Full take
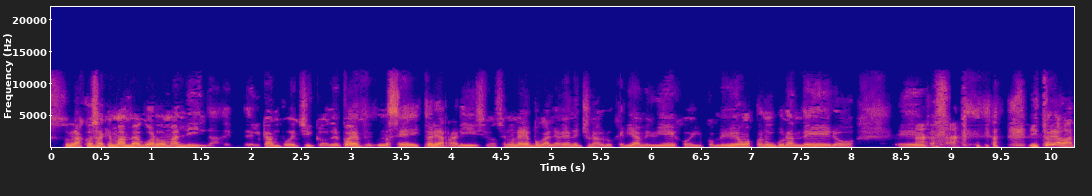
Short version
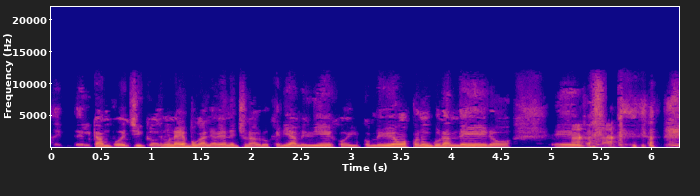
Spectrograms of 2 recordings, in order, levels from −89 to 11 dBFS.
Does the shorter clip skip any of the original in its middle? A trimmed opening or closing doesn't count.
yes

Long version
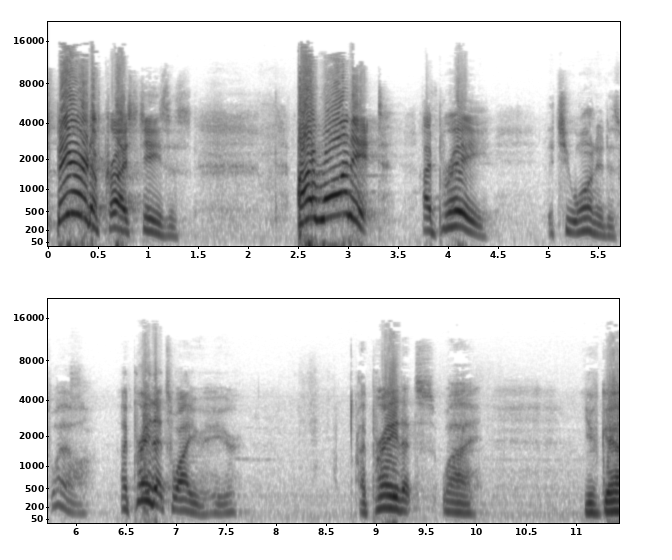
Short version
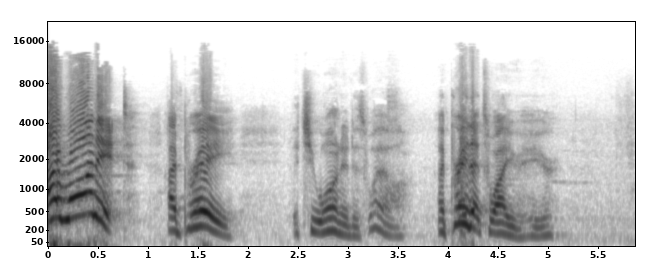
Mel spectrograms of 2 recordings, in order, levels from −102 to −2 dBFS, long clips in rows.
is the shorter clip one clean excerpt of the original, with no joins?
yes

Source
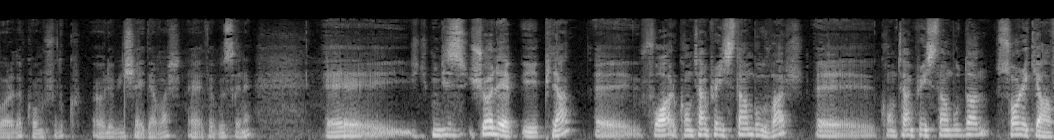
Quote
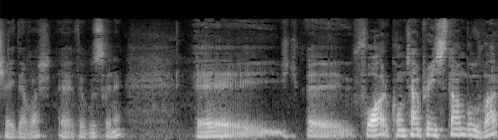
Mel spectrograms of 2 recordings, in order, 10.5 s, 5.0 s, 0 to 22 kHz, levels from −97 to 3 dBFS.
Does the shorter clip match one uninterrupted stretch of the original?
no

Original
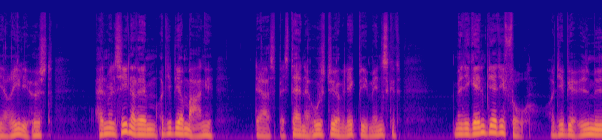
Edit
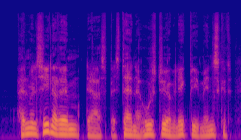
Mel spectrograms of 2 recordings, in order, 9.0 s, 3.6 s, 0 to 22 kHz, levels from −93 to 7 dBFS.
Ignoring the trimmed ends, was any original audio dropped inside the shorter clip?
yes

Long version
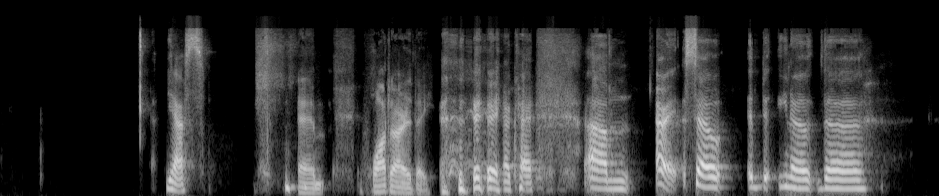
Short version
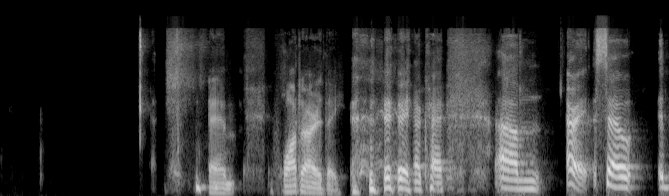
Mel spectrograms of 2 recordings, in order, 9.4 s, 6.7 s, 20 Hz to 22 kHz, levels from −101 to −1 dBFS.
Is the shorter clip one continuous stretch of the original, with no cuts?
no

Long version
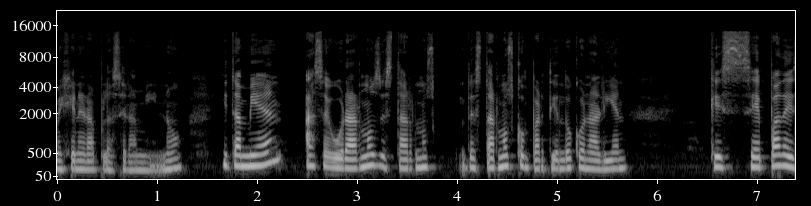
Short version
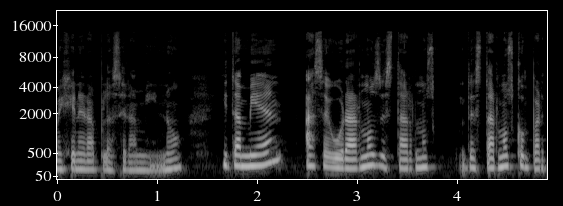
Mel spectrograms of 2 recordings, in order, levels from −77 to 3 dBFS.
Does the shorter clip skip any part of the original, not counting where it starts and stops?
no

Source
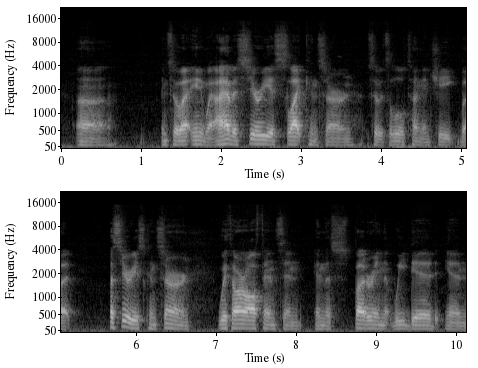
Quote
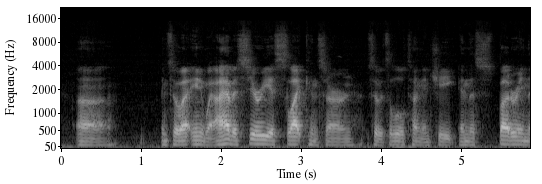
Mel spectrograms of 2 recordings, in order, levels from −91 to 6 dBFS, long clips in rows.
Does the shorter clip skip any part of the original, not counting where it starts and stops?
yes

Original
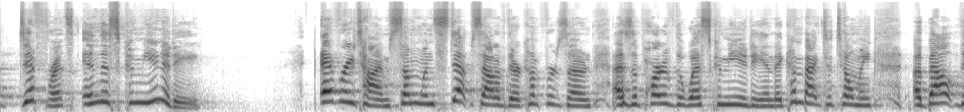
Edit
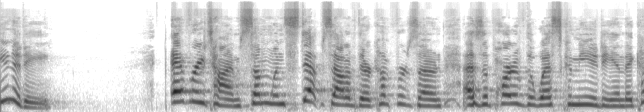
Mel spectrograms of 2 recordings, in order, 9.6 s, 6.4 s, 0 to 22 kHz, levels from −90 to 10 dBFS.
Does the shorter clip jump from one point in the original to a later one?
no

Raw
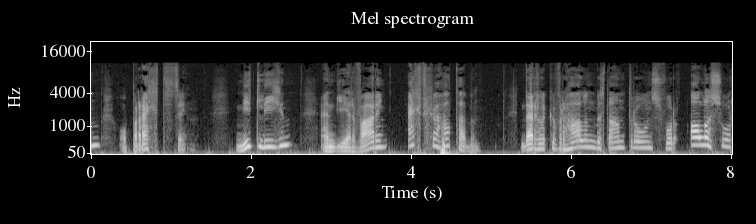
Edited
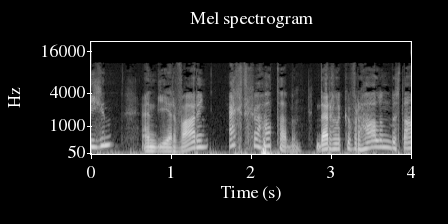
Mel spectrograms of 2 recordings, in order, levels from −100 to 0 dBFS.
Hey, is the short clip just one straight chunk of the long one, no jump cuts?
no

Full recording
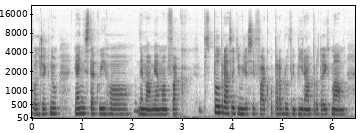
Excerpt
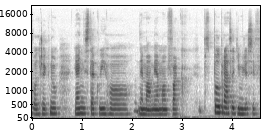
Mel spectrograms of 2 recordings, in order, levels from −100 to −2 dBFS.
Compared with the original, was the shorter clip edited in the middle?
no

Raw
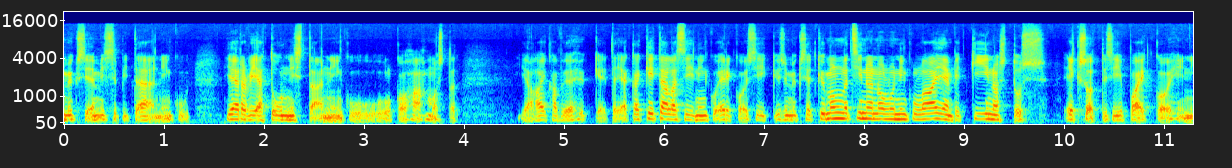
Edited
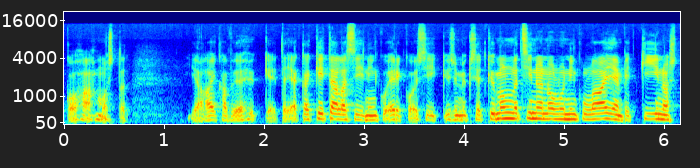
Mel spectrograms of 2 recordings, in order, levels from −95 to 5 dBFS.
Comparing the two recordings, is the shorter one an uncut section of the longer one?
yes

